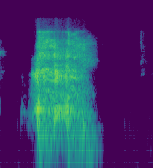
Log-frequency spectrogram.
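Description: A single harsh cough from a person, picked up through a video-call microphone, starting about half a second in and lasting under a second.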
